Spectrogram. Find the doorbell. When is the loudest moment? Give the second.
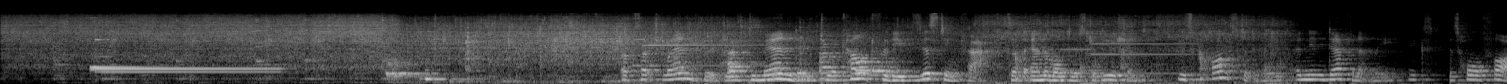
1 s.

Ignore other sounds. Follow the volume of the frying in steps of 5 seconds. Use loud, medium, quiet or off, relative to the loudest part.
loud, loud, medium.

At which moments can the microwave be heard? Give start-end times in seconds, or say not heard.
not heard.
